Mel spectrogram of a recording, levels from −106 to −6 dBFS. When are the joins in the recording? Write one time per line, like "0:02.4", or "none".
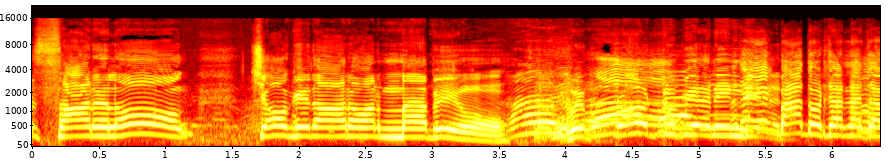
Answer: none

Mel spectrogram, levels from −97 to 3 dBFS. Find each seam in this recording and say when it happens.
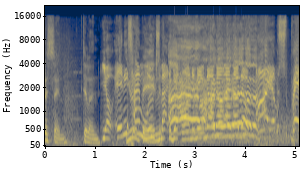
0:01.0

